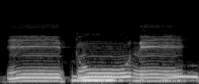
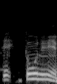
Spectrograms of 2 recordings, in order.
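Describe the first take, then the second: First: The word begins with a long i vowel. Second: The word begins with a short i vowel. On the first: The speaker calls it right. "I dua harokat, i panjang" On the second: The speaker calls it wrong. "yang ketiga baca itu nih"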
